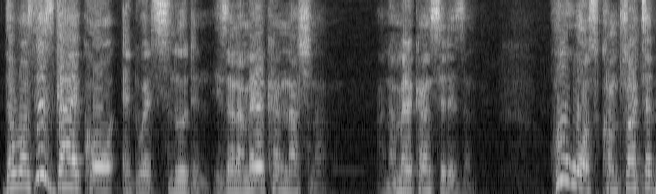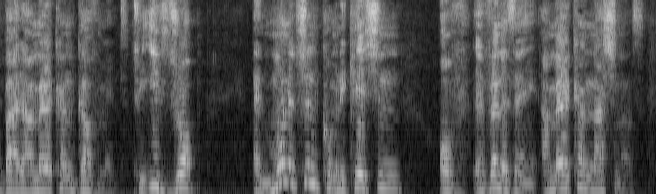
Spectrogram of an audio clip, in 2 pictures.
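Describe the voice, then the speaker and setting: A man's voice: fairly high pitch, sing-song, a little fast, darkish tone, no room sound. A Ghanaian man who speaks Twi natively, giving impassioned political radio commentary in an emphatic way, driving points home with rhetorical questions. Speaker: political commentator, studio guest.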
